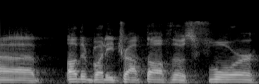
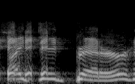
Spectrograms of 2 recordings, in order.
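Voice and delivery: proud; 11 semitones higher, slower than usual. Real, not acted. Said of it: "I corrected myself".

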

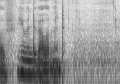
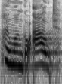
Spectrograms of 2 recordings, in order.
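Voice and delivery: put-on high wailing child's sob, much higher and louder; crying toddler; 7 semitones higher, 5 dB louder than usual. Dharma teacher imitating a crying toddler at the door. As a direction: wail it like a sobbing two-year-old. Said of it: "she's crying".

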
